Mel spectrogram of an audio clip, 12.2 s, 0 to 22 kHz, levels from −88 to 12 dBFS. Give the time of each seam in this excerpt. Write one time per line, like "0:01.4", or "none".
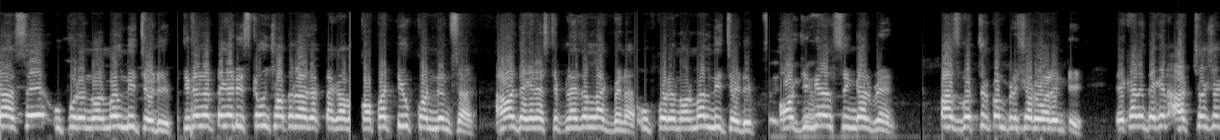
0:01.8
0:03.5
0:06.5
0:07.6
0:09.2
